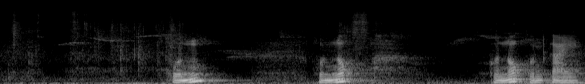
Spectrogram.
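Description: Footsteps crunch on debris over a floor.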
